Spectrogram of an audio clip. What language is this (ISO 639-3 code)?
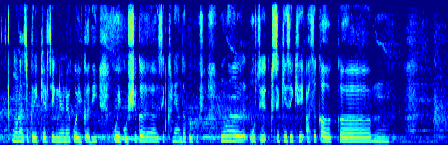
doi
